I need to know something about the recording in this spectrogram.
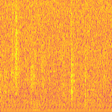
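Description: Near silence under a steady low hum, with a few faint, brief clicks of press camera shutters.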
